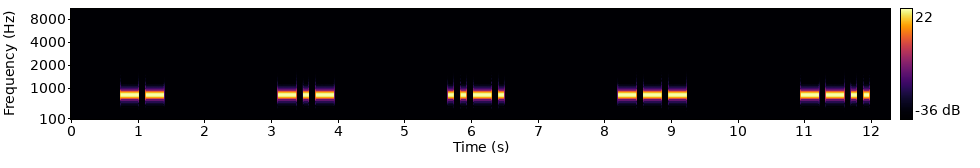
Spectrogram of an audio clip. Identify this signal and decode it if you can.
Morse code, heard as a keyed tone, about 13 wpm, spaced as for 4 wpm, 800 Hz. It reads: MKFOZ
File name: formation / cw / Text71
